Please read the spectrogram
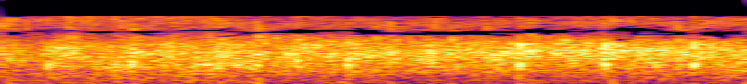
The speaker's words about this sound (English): I finished all the questions this morning. I will accept a round of applause for that.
